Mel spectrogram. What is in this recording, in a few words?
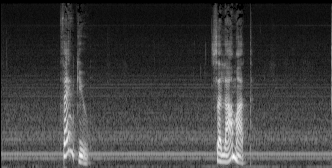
Tagalog Thank you; Greetings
